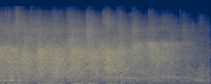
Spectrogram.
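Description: A crowd applauds steadily, a dense wash of many hands clapping at once, holding strong before easing off slightly toward the end.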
